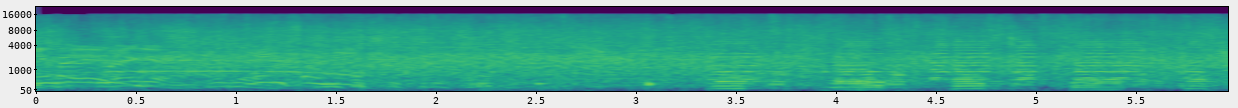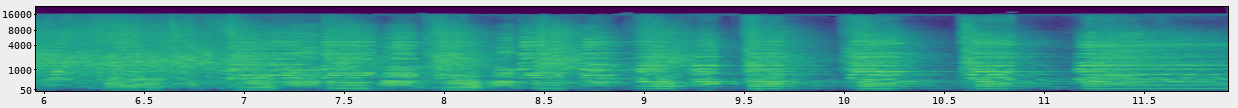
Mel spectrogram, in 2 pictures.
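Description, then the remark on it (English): A crowd bursts into loud, dense applause with some whoops and cheers, the clapping gradually thinning into sparser, more distinct claps toward the end. “Give it up”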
